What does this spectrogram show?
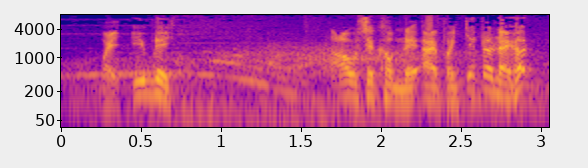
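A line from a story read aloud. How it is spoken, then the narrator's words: Shouting. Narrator (Vietnamese): Anh hét lên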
